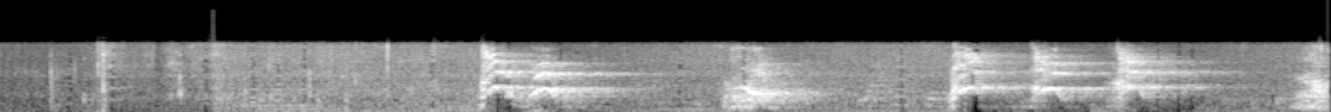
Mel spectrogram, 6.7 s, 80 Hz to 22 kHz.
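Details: A pup in the care of an animal relief group barks in loud single woofs at about 2.5, 3.8, 4.8, 5.2 and 5.6 seconds, after a quieter stretch with faint clicks and background noise.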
